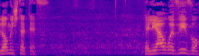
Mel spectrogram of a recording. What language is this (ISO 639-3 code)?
heb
